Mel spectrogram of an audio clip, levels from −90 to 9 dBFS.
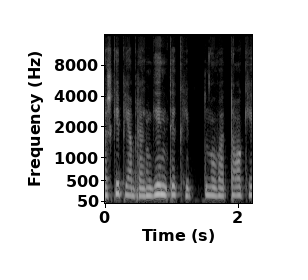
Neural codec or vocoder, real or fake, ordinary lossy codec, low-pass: none; real; Opus, 24 kbps; 14.4 kHz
